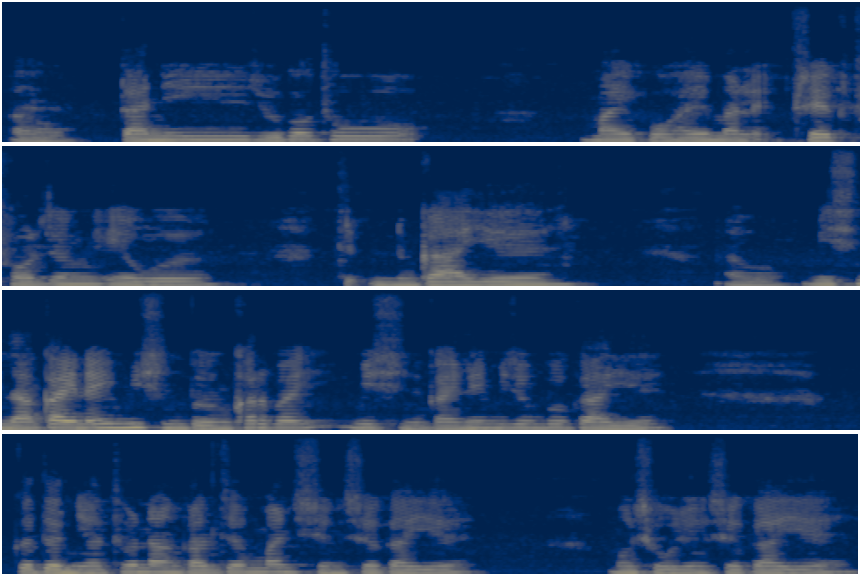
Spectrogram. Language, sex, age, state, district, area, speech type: Bodo, female, 45-60, Assam, Kokrajhar, urban, spontaneous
